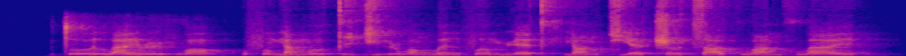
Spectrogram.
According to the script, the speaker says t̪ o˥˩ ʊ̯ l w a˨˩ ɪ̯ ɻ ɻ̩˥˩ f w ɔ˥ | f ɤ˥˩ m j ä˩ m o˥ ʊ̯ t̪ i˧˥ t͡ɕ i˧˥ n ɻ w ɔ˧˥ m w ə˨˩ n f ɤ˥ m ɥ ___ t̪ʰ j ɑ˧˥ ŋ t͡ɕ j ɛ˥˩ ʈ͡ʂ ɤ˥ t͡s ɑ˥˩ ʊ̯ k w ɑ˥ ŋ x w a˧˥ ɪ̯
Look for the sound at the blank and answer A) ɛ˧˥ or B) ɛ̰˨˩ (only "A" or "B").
A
